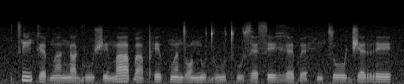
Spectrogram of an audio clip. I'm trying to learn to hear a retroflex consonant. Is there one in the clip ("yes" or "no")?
no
